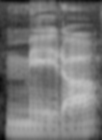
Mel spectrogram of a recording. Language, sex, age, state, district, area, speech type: Punjabi, male, 30-45, Punjab, Fazilka, rural, read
